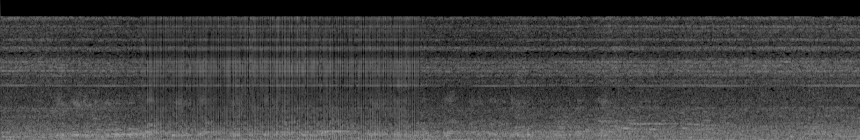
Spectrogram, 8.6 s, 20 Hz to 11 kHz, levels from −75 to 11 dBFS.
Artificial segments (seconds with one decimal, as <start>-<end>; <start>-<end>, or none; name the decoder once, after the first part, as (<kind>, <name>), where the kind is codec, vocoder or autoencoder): 1.4-4.2 (vocoder, BigVGAN v2)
